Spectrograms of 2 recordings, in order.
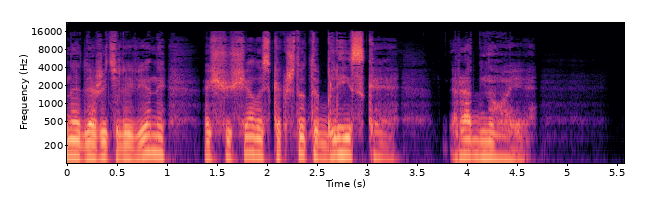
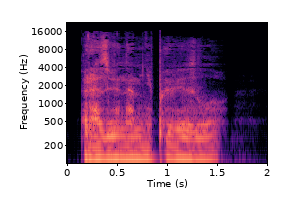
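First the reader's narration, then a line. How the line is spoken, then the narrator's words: Mutter. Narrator (Russian): пробормотал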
